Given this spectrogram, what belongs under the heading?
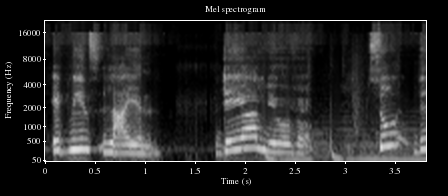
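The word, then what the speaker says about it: Löwe: We have a word called dare leover. Dare leover. And O is with umlauts. Dare leover. So L umlauts O W E.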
